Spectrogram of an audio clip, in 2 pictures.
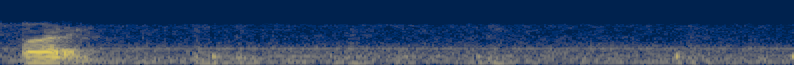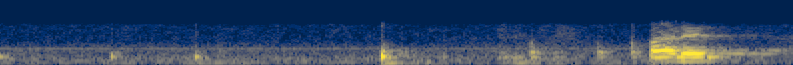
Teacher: Pared, como vemos, no lleva signo ortográfico, pero sí lleva la acentuación en red. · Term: acento prosódico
